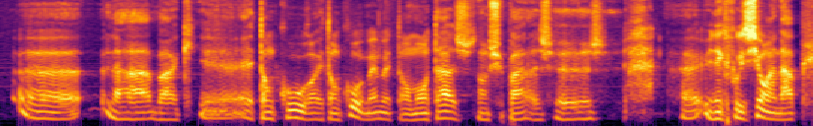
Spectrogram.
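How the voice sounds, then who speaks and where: Over noticeable background noise, a man with an Italian accent talks at a very slow pace and a fairly low pitch. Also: ordinary pitch variation. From Italian-speaking Switzerland (Ticino). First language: Italian (speaking French). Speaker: architect. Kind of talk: Q&A after a lecture. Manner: halting, many repetitions and fillers.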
